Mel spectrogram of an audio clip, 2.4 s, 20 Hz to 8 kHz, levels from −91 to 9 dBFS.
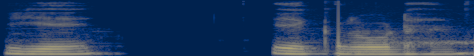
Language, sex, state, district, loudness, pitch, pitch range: Hindi, male, Bihar, Bhagalpur, -29 LUFS, 140 Hz, 130-150 Hz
